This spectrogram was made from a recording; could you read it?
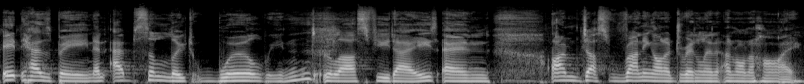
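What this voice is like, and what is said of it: Strained, nearly lost voice. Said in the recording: “who has almost lost her voice ... my voice is going”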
